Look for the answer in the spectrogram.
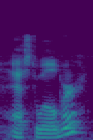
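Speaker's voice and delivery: usual speaking voice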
